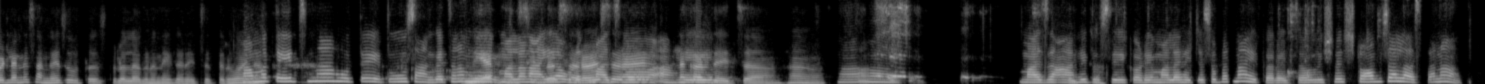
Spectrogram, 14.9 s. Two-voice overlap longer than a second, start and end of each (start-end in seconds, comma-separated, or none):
5.2-7.1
